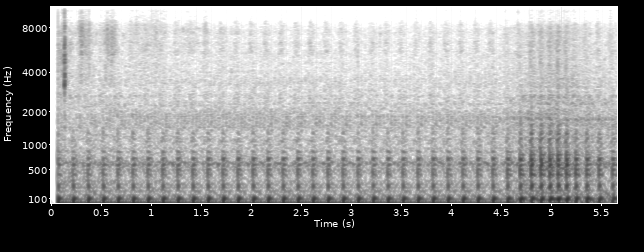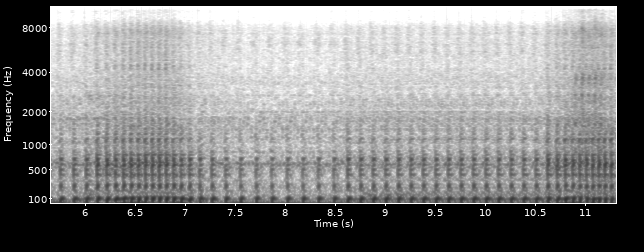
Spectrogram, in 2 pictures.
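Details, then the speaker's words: Car engine one week after a service done without replacing the oil filter. A rough, uneven knocking pulse over the idle at about eighty per minute, swelling at times. It is heard at morning start and goes after a few minutes, coming and going. Cause suspected, not confirmed. "Then fast forward 1 week later, we started hearing the sound from the engine. I'm gonna share the video of the sound."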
